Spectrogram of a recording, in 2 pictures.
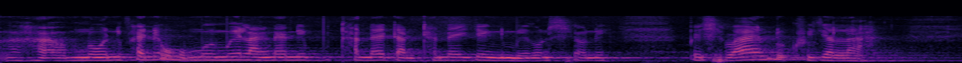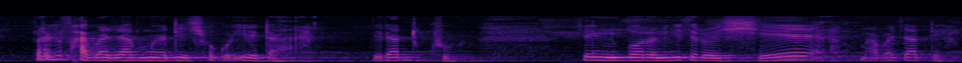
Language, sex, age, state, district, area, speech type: Bodo, female, 60+, Assam, Baksa, urban, spontaneous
